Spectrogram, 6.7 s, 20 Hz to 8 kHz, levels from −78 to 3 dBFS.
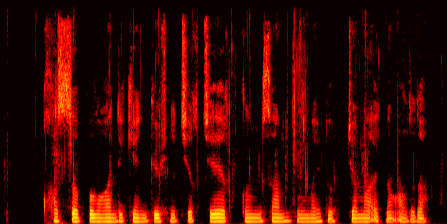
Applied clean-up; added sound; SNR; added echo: neural mask model RNNoise.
